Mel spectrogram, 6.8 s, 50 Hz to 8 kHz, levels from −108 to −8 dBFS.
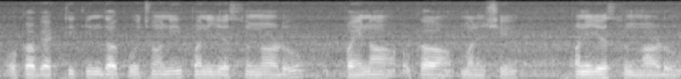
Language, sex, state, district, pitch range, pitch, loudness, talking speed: Telugu, female, Telangana, Komaram Bheem, 110-115 Hz, 110 Hz, -18 LUFS, 95 wpm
